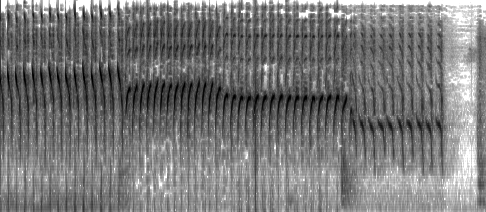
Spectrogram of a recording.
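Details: Excited male canary in breeding-preparation song: rapid rolling trills delivered in tours, each tour dropping to a lower pitch, steady and fast, ending abruptly in silence with one faint final note.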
